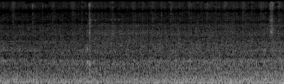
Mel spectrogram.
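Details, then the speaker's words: 1997 Ford F-250 with 460 gasoline V8, about 96,000 miles, idling; low, slightly uneven, lumpy idle; owner suspects it needs plugs, rotor and the original-looking wires. "Seems like it's running a hair rough. Could use plugs, wires, rotor. You know, those are original wires by the looks of it."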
